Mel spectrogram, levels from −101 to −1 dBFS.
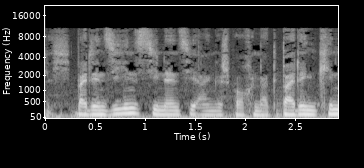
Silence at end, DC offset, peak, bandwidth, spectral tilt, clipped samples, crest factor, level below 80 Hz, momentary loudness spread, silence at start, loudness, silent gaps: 0 s; under 0.1%; -6 dBFS; 11 kHz; -5 dB/octave; under 0.1%; 12 dB; -34 dBFS; 7 LU; 0 s; -18 LUFS; none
